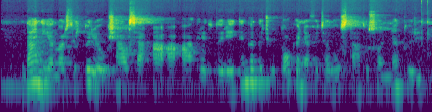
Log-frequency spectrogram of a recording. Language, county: Lithuanian, Klaipėda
